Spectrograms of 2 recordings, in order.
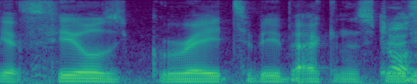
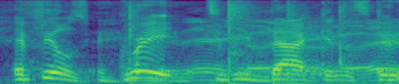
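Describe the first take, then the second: First: It is said flatly, without enthusiasm. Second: It is said with more enthusiasm and energy. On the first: The speaker calls it wrong. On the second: The speaker calls it right.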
